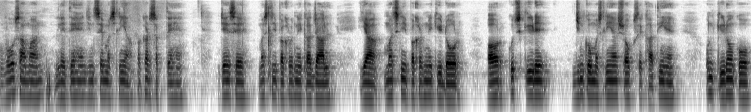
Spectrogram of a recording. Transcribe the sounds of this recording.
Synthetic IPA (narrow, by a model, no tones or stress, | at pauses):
ʋoːsaːmaːnleːt̪eɦɛ̃d͡ʒɪnsemɐt͡ʃʰlijãpɐkəɽsɐk̚t̪eɦɛ̃ː | d͡ʒɛːse | mɐt͡ʃʰlipɐkəɽnekad͡ʒaːl | jamɐt͡ʃnipɐkəɽnekiɖoːɾ | ɔːɾkʊt͡ʃʰkiːɽe | d͡ʒɪnkomɐt͡ʃʰlijãʃɔːksekʰaːt̪iɦɛ̃ | ʊnkiːɽõko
